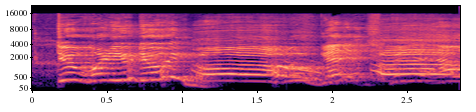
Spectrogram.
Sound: yells

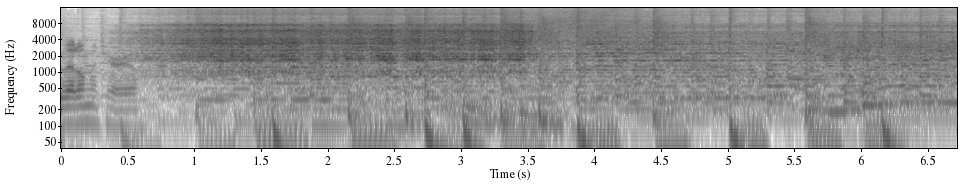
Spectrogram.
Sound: upbeat instrumental music; saw buzzing

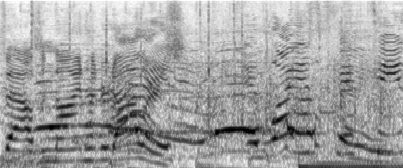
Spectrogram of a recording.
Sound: applause

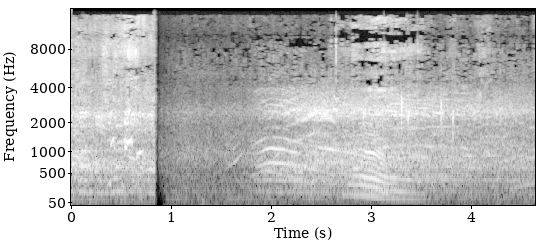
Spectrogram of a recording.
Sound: the crowd groans

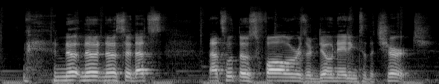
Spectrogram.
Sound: laughs

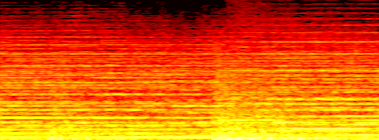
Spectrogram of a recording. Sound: none

